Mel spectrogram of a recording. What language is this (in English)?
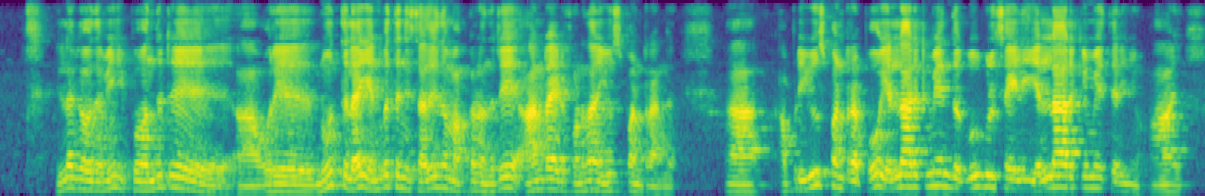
Tamil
